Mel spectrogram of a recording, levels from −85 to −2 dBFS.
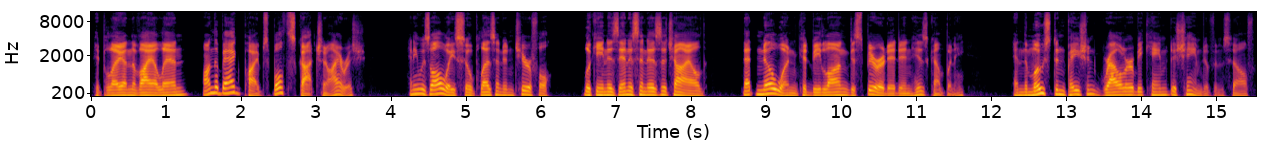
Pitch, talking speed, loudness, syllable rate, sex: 130 Hz, 170 wpm, -20 LUFS, 5.3 syllables/s, male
